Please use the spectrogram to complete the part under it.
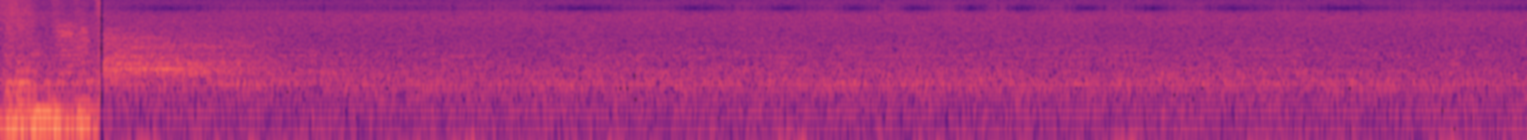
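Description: A large stadium crowd murmurs steadily in the distance.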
